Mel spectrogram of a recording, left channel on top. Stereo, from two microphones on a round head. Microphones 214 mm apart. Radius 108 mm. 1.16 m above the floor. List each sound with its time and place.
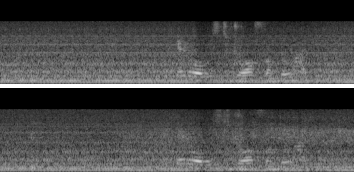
1.8 s a man speaking: 75° left (ahead or behind), 5.5 m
